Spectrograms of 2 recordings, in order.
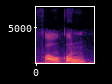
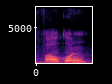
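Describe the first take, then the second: Both takes have the same delivery.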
